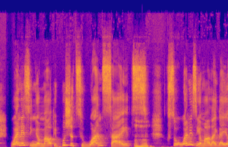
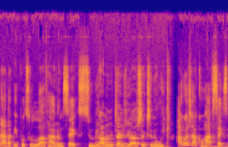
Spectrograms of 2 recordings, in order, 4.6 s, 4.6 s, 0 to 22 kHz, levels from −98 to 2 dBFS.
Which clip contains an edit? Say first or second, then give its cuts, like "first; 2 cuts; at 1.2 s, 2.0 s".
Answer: second; 1 cut; at 1.9 s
